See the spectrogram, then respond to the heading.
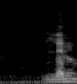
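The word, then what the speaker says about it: lamb: 오피는 거기서 비는 아 이 부금 처리가 돼서 발음이 안 된 데서 에어 2am 비하면 램 브가 아니라 m 도 아니고 들어요 으 특히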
